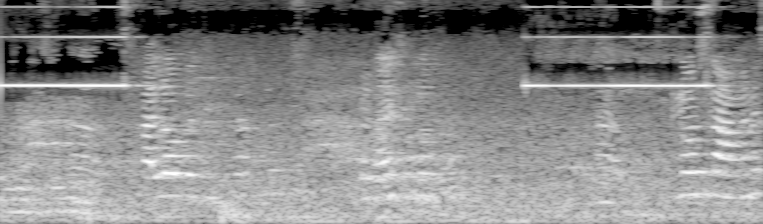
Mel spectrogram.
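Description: A buzzer on a student-built anti-sleep driver alert glasses project sounds a steady, high electronic tone in two bursts, starting and stopping, while people talk nearby in a school lab.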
